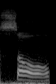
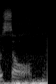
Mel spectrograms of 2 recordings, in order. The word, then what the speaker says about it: Seoul: this list is Rebel Soul by axio and soul is spelled like the the place so s e o u l Soul this is a book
